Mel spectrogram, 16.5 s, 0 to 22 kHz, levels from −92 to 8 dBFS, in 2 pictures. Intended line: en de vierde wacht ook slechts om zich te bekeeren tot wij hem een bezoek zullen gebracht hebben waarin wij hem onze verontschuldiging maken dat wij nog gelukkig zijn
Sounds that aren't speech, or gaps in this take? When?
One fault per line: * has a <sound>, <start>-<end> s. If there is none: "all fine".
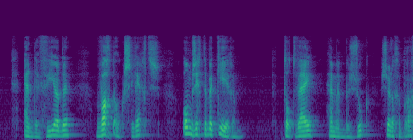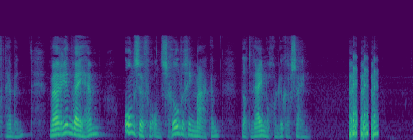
* has a laugh, 15.2-15.8 s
